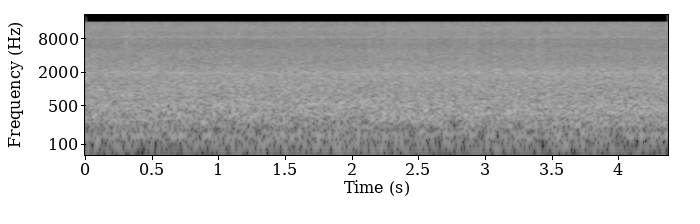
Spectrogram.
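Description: Heavy tropical downpour: dense rain falling in a steady, unbroken hiss.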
